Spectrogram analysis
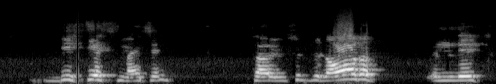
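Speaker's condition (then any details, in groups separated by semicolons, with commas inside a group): Cerebral palsy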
